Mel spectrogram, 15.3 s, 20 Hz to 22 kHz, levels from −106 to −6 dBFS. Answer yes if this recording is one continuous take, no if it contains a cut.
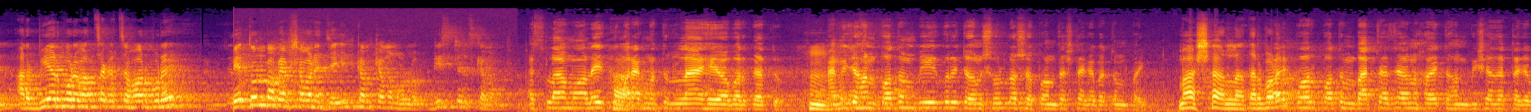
no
